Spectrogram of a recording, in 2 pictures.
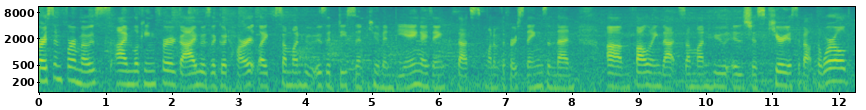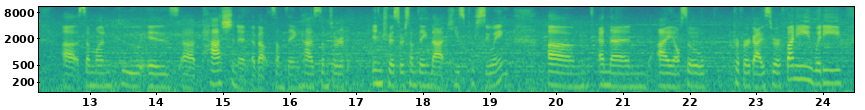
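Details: Adult woman speaking; no speech disorder.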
